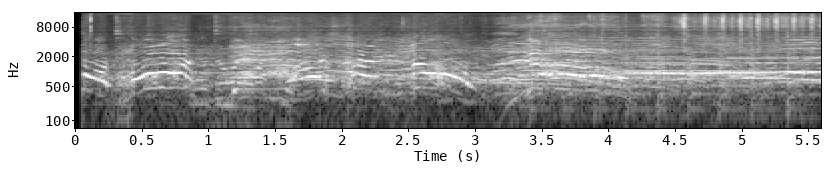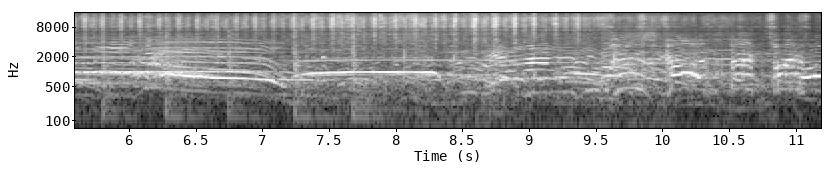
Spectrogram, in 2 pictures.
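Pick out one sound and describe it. A man shouts through a megaphone, loud and echoing.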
